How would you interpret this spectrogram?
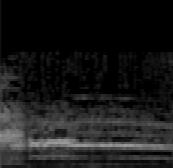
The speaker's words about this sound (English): But the rooster would crow and answer.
